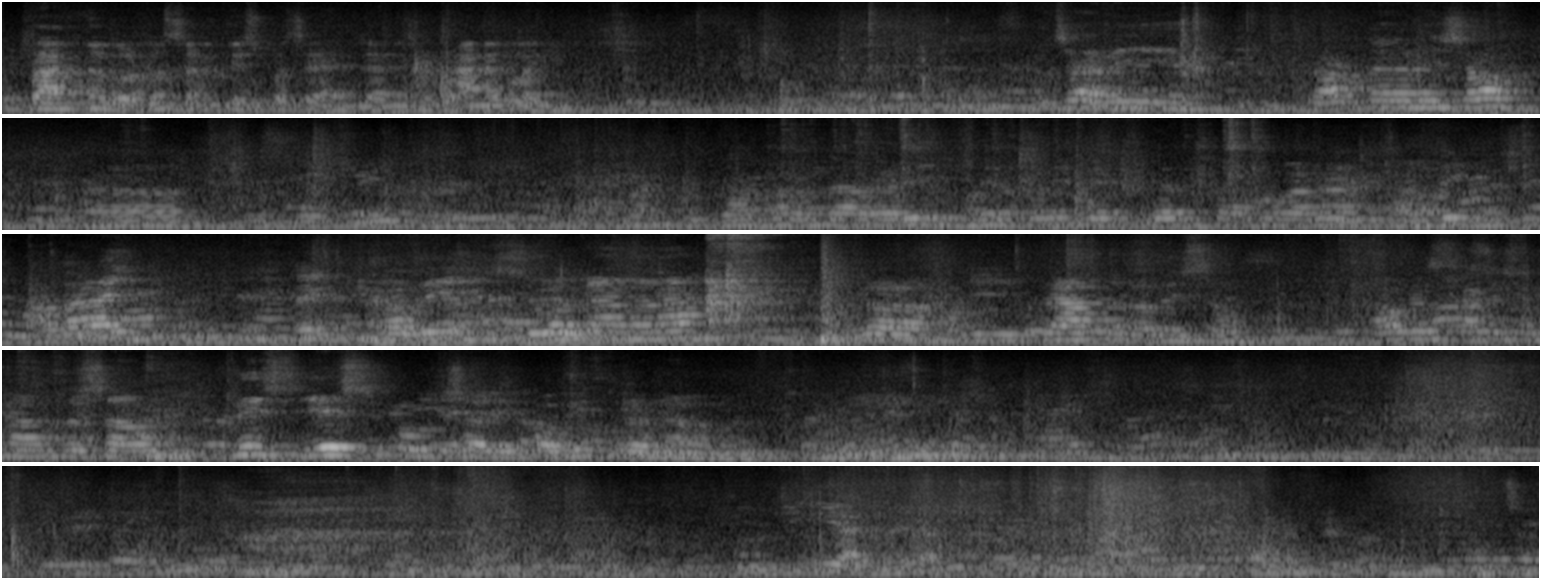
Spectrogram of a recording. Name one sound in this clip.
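Many people chatter around a crowded room.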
